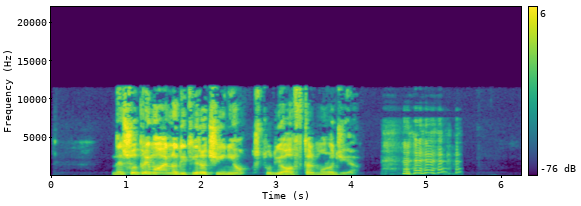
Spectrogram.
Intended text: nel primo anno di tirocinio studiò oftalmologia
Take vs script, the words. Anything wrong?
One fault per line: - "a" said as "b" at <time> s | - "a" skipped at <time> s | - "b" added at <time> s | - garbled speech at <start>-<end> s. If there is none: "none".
- "suo" added at 1.0 s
